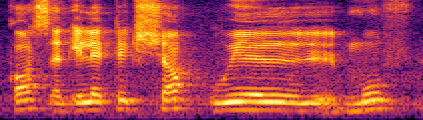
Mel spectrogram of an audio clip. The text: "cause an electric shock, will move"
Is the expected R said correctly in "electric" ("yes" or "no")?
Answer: yes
